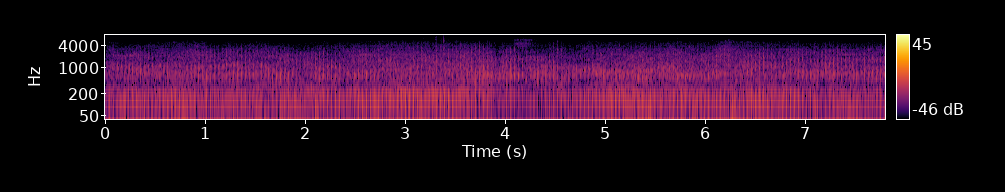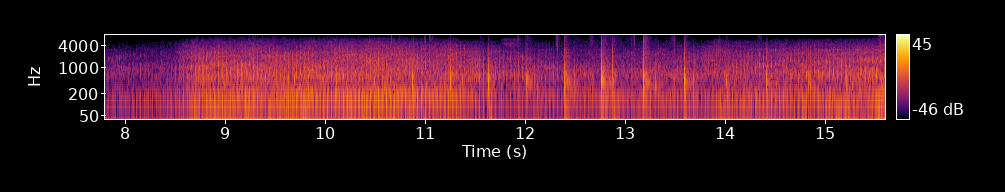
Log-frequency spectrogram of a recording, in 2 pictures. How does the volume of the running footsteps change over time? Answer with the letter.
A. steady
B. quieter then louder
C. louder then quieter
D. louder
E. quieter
C.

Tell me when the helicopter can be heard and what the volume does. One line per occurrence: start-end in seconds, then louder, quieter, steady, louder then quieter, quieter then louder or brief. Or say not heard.
0.0-15.5 louder then quieter.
